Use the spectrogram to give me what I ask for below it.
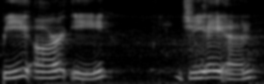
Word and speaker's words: Bregan: It is Bregan, and Darth is D''AERTHE.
